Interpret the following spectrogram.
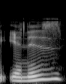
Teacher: you don't have to say the h in his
